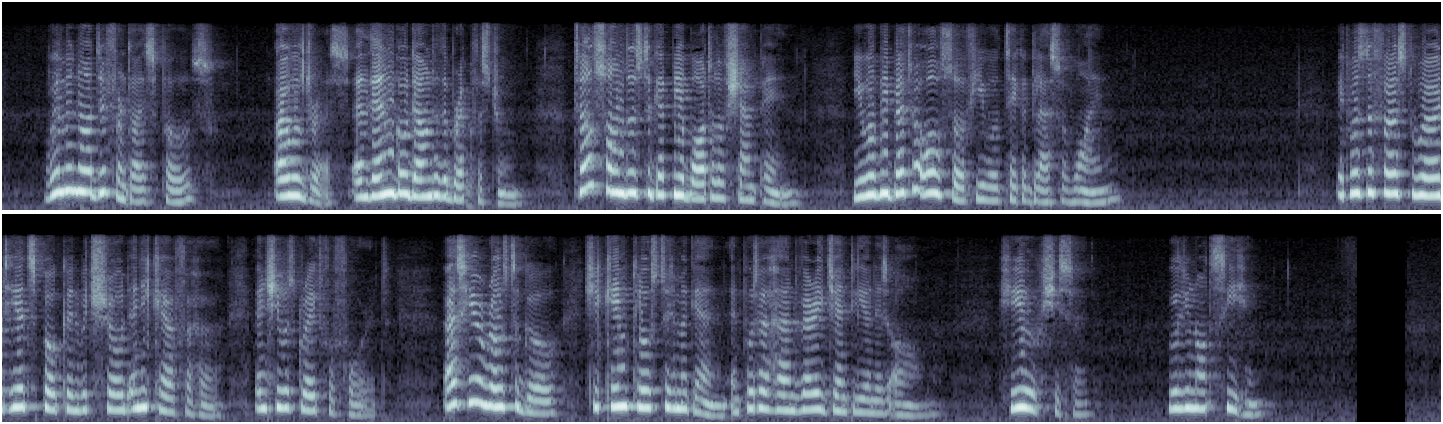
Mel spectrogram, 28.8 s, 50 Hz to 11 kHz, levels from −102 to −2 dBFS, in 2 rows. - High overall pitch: Yes, very high, 255 Hz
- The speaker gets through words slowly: No, average, 180 wpm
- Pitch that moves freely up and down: Yes, wide, 6.4 semitones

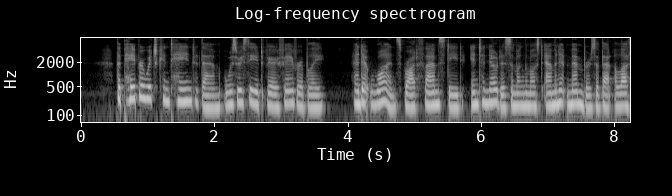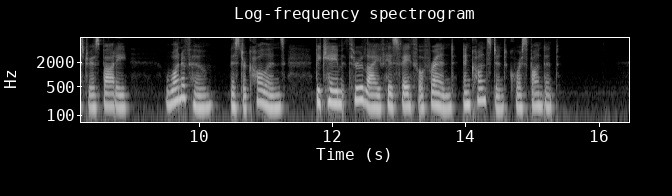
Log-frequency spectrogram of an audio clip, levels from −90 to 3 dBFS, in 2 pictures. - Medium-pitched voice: Yes, medium, 175 Hz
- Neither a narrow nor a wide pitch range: Yes, average, 3.9 semitones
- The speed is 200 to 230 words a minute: No, average, 140 wpm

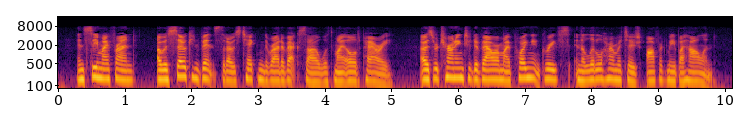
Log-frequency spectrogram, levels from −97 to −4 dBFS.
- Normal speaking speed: No, fast, 215 wpm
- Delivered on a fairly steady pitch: No, average, 3.1 semitones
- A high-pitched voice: No, medium, 155 Hz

